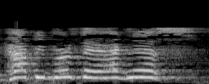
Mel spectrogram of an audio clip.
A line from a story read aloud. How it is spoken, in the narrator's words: everyone screamed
